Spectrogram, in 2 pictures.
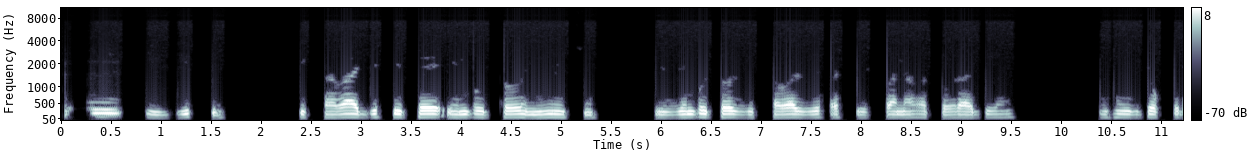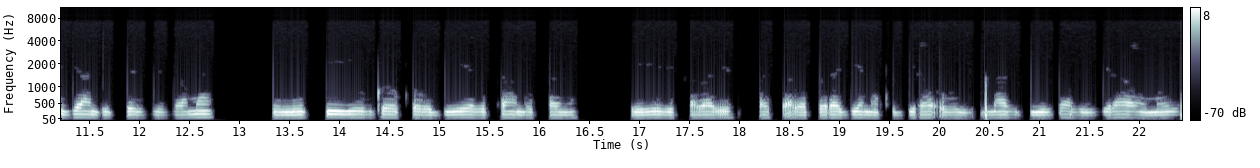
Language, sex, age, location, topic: Kinyarwanda, female, 18-24, Nyagatare, agriculture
